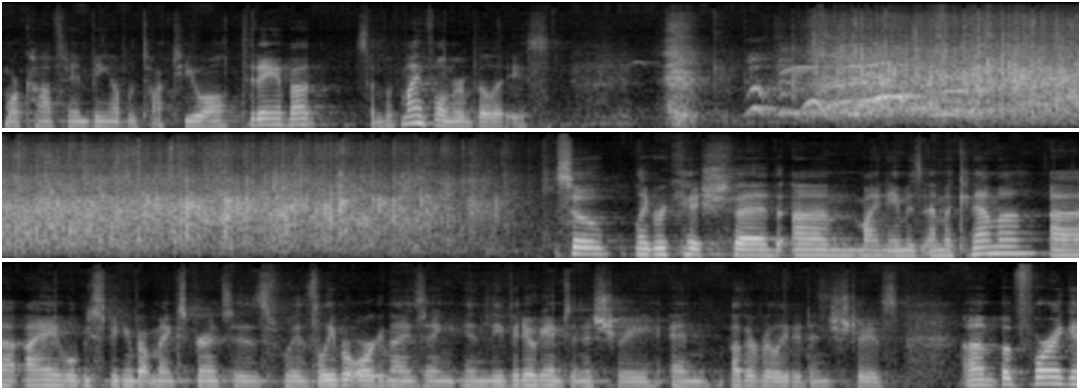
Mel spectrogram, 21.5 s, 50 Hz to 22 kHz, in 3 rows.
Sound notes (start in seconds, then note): 4.9 applause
